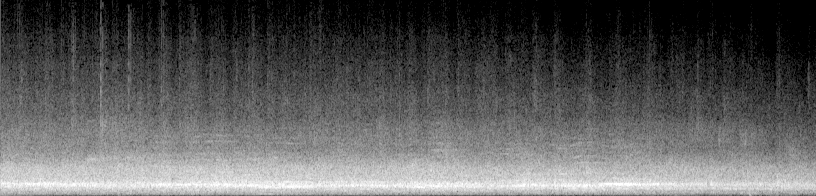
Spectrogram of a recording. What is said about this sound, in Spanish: Así que yo creo que os merecéis un fuerte aplauso por haberlo ganado.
